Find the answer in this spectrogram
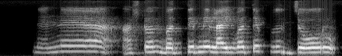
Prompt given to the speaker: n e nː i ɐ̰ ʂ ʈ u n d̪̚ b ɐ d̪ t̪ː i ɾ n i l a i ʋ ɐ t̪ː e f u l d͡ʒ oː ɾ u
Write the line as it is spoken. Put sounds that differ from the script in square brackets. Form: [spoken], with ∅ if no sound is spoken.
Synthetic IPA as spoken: n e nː [e] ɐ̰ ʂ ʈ [o] n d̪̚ b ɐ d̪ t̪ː i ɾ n i l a i ʋ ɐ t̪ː e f u l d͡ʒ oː ɾ u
